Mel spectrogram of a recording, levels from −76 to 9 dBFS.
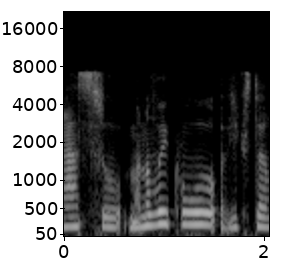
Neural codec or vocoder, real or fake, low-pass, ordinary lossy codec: codec, 44.1 kHz, 3.4 kbps, Pupu-Codec; fake; 7.2 kHz; MP3, 64 kbps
